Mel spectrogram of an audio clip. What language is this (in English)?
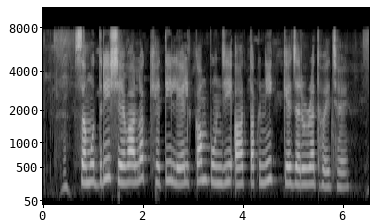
Maithili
